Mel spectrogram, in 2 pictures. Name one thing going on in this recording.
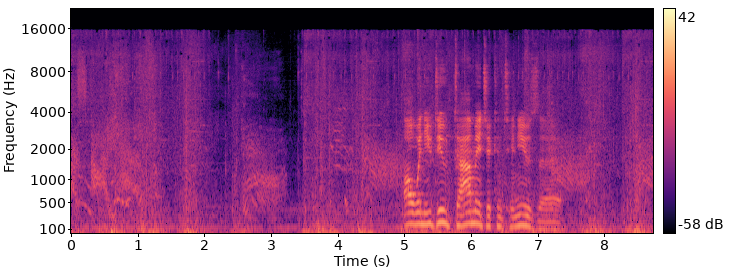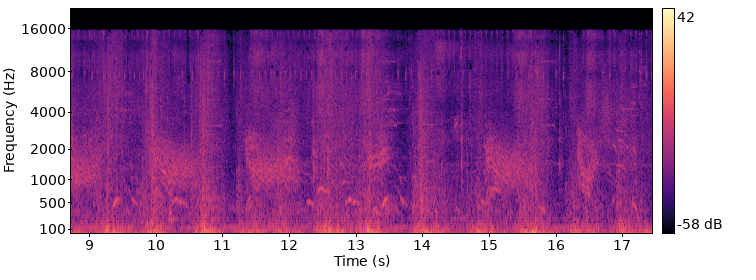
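Game gunfire and blasts crackle rapidly.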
